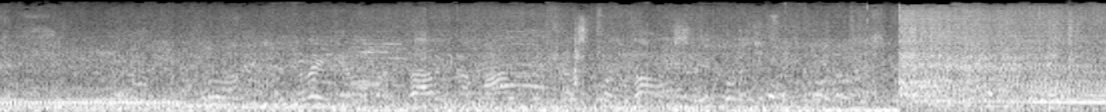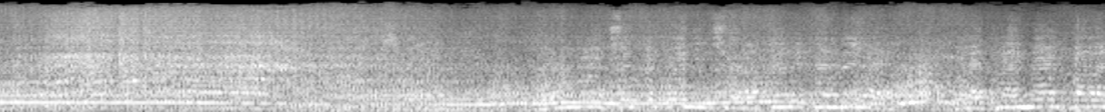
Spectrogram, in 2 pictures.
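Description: A race car engine rumbles and revs nearby.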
